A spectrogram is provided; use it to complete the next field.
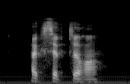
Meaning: third-person singular future of accepter
- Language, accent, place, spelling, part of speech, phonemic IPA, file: French, France, Lyon, acceptera, verb, /ak.sɛp.tə.ʁa/, LL-Q150 (fra)-acceptera.wav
